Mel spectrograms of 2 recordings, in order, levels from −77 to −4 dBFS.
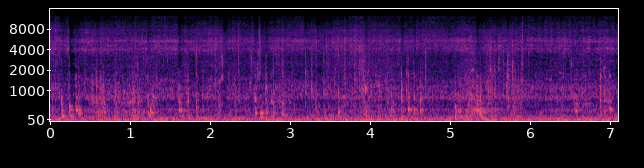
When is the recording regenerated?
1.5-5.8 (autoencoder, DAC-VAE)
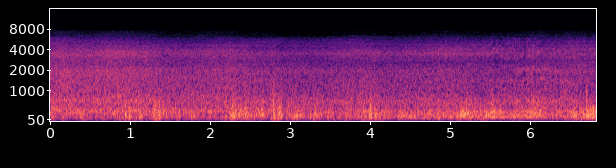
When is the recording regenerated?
5.5-6.2 (vocoder, HiFi-GAN)

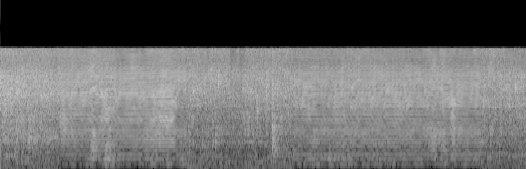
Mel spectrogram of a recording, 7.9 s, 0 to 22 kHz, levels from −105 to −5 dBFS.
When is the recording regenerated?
0.9-2.8 (vocoder, HiFi-GAN); 4.4-7.2

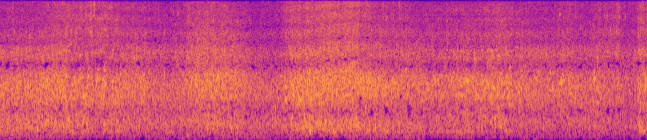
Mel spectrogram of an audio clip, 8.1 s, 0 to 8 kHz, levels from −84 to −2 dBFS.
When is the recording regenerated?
0.8-1.5 (vocoder, HiFi-GAN); 5.3-6.5

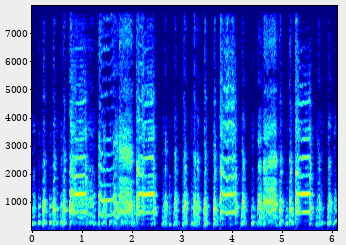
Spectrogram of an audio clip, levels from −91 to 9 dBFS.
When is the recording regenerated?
1.6-5.3 (vocoder, BigVGAN v2)

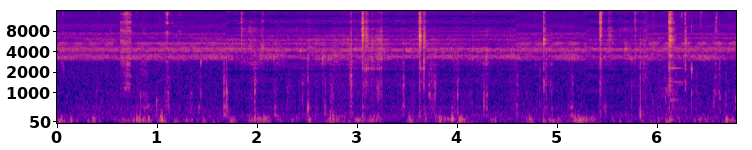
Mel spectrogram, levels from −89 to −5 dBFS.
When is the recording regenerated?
1.7-4.6 (codec, SNAC); 5.3-5.9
